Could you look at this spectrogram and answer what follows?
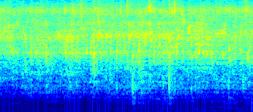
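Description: Curry leaves and green chillies crackle and spit in hot oil, a dense, even sizzle heard up close with no talking.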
